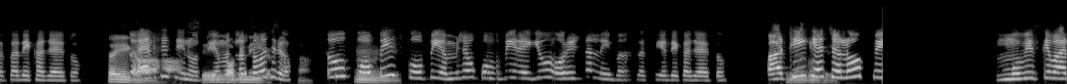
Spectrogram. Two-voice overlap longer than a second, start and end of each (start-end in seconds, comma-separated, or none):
1.3-2.9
